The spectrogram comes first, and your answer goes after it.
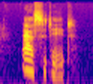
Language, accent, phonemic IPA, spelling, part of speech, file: English, US, /ˈæsɪteɪ̯t/, acetate, noun, En-us-acetate.ogg
- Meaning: 1. Any ester or salt of acetic acid 2. Cellulose acetate 3. A transparent sheet used for overlays, whether of cellulose acetate or (loosely) any macroscopically similar plastic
